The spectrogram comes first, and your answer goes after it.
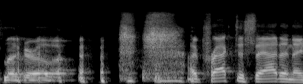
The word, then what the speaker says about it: Makarova: It's a rhyme with macaroni and Macarena. It's Makarova.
